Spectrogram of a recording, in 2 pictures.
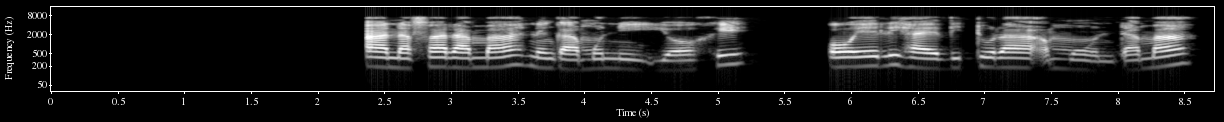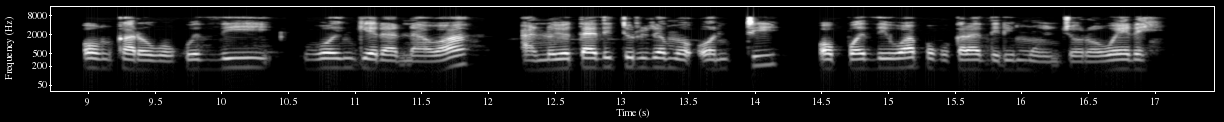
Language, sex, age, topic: Oshiwambo, female, 18-24, agriculture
